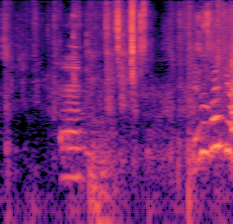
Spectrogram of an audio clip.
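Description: Brief snatches of voices in a small room, with a few short rustles as a present is handled and unpacked from a gift bag.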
